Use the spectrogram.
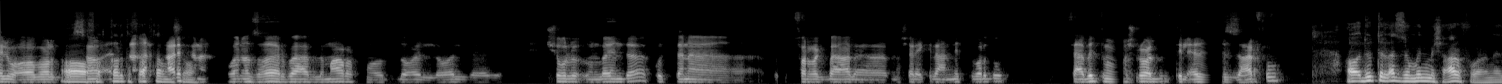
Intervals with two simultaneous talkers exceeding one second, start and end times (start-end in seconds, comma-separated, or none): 0.6-2.0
